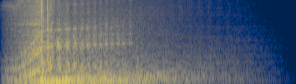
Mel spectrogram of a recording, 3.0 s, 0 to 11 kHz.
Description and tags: UI, Mechanical, Notification, 01, FX
An artificially designed user interface sound with a mechanical aesthetic from my "UI Mechanical" sound library. It was created from various combinations of switches, levers, buttons, machines, printers and other mechanical tools.
An example of how you might credit is by putting this in the description/credits:
And for more awesome sounds, do please check out the full library or SFX store.
The sound was recorded using a "Zoom H6 (XY) recorder" and created in Cubase in January 2019.
interface, machine, mechanical, message, notification, popup, ui, user, userinterface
